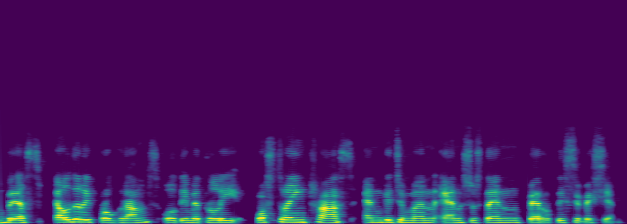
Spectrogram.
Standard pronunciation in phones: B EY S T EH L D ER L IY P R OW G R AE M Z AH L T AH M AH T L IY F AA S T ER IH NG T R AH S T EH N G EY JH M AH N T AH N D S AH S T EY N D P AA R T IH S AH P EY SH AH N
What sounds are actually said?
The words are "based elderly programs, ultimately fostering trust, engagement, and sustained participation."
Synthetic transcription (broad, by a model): B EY S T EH L D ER IY P R OW G R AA M S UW L T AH M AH T L IY P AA S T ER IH NG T R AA S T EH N G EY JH M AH N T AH N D S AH S T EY N P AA R T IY S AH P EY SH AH N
